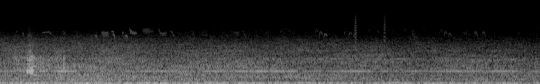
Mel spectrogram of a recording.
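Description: Jet engine noise from a Boeing 777-300ER's two GE90-115B turbofans as the airliner climbs away after takeoff: a steady low rumble that slowly fades.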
